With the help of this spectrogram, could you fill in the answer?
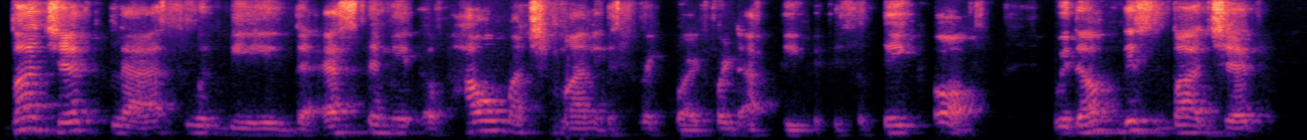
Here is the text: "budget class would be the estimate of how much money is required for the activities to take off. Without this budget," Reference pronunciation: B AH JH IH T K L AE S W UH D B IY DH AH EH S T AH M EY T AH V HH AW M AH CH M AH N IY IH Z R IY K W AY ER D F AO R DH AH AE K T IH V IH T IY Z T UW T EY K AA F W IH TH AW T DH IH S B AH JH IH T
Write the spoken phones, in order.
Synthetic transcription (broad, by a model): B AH JH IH T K L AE S W UH D B IY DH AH EH S T AH M EY T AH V HH AW M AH CH M AH N IY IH S R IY K W AY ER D F AO R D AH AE K T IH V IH T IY T UW T EY K AA F W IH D AW T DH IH S B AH JH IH T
